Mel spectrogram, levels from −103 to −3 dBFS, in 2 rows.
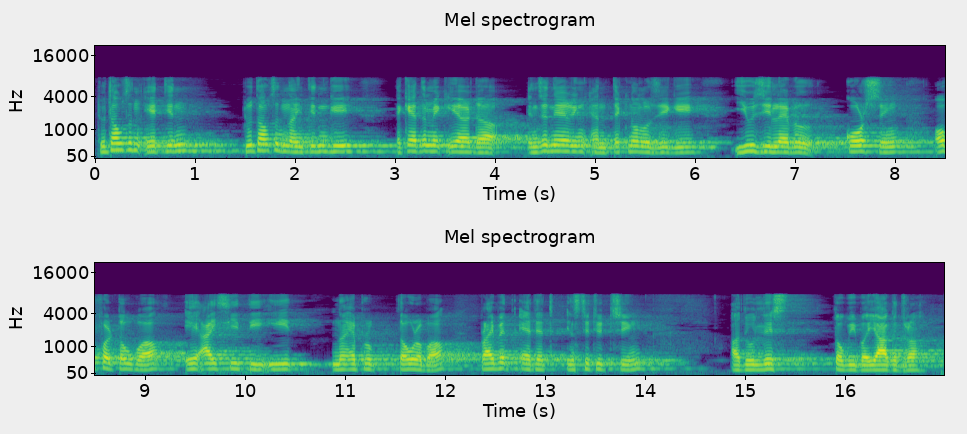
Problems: echo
